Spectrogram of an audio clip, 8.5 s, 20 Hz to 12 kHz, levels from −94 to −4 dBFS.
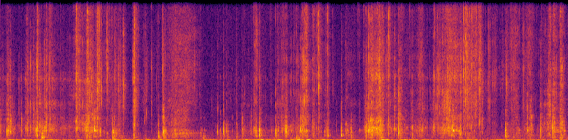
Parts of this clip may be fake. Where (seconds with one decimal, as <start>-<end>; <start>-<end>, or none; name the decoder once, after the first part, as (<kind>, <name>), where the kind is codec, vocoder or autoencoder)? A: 6.1-6.9 (vocoder, BigVGAN v2); 7.4-7.9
